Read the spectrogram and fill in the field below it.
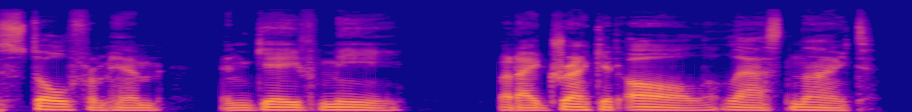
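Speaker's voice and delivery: ordinary delivery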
